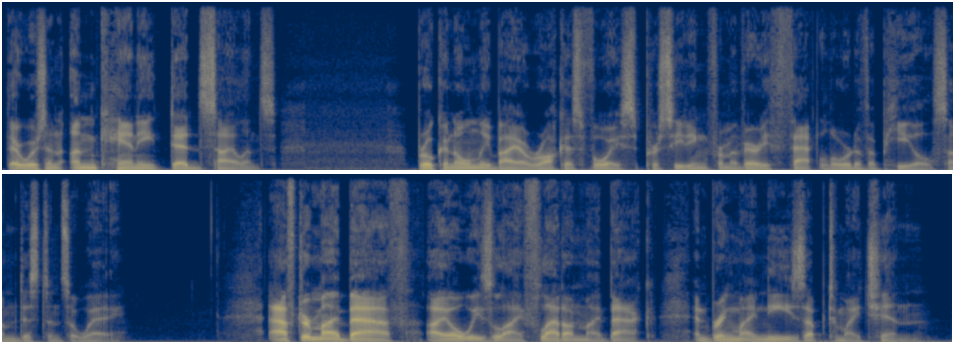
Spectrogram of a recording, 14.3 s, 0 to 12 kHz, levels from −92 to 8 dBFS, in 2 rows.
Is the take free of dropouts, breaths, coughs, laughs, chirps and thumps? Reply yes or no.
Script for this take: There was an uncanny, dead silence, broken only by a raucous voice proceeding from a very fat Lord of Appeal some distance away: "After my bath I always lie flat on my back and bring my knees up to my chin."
yes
